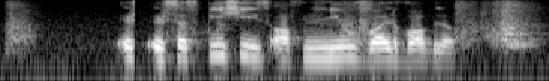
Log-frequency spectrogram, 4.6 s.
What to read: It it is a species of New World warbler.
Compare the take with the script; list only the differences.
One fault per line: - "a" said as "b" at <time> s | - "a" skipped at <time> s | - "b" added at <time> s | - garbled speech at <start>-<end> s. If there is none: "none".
none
